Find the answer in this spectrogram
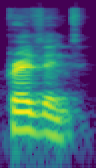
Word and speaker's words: present: For instance, if you said you are present in this class now, for instance, present, the stress is on the first present. So I'm present in this class now. You are present in this class.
